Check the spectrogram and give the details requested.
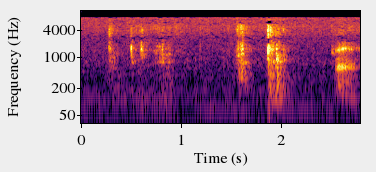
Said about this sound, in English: I'll open the door. But how? I always carry skeleton keys.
